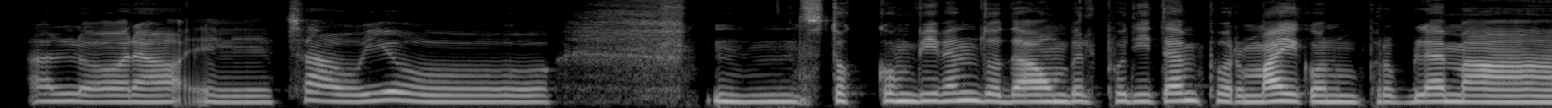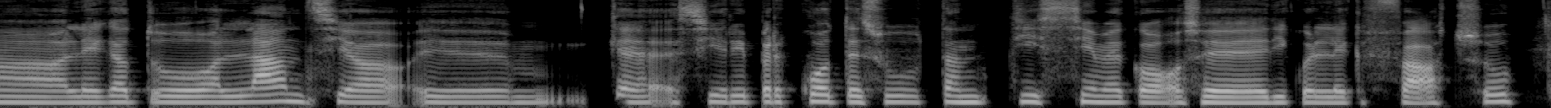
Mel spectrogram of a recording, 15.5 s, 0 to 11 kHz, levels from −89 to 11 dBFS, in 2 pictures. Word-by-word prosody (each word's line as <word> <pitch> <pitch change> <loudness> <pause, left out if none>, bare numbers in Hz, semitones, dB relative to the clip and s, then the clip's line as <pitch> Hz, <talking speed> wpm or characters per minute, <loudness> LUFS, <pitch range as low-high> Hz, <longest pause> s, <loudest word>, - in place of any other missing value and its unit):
Allora, 200 -2 -4
ehm, 190 -1 -8
ciao 220 -1 -4
io, 200 -4 -4 0.8
mhmm, 210 -2 -2
sto 225 +1 -4
convivendo 225 +1 +1
da 210 0 +1
un 210 0 +2
bel 210 -2 -3
po' 220 - -4
di 215 0 -3
tempo 230 +2 0
ormai 210 +2 +3
con 200 -1 -1
un 195 -1 -2
problema 195 -2 +1
legato 185 0 +2
all'ansia, 195 -1 +2
ehm, 180 0 -3 0.3
che 195 -1 -1
si 200 +2 -1
ripercuote 195 0 +2
su 195 0 -2
tantissime 190 0 -1
cose 175 -1 +4
di 180 +1 0
quelle 175 -1 0
che 180 +2 -14
faccio, 205 +4 +1
200 Hz, 115 wpm, -26 LUFS, 185-210 Hz, 0.8 s, cose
